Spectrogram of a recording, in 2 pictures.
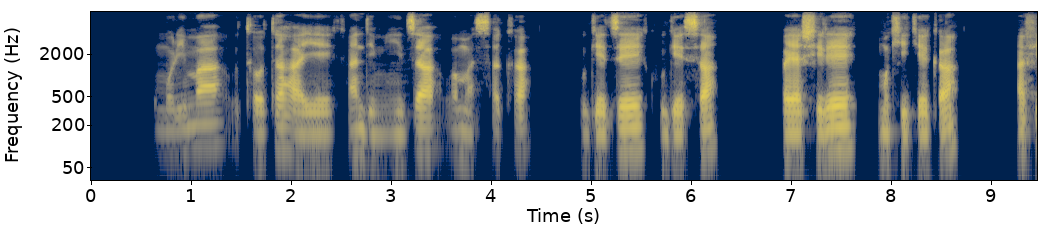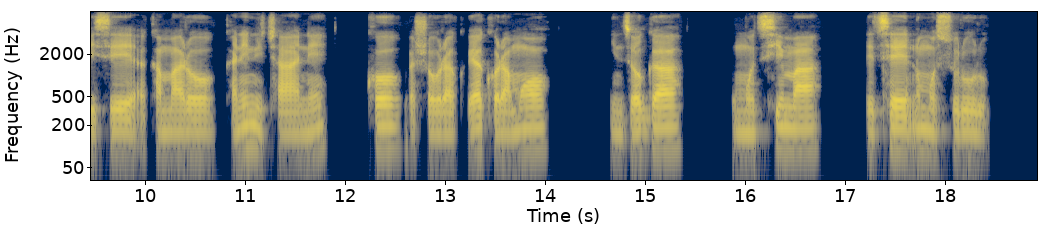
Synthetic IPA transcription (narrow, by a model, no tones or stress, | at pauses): umuɾimaṵtʰo̞ːtʰahaje̞kʰaːndimŋiːzawamasakʰa | uɡe̞ze̞k̚ʰuɡe̞sa | βajaʃiɾe̞ | mukʰiɡe̞ɡaː | fise̞a̰kʰamaɾo̞kʰaninit͡ʃaːne̞ | kʰo̞βaʃo̞βo̞ɾakujakʰo̞ɾamŋo̞ | inzo̞ɡa | umutʰima | nde̞t͡se̞nʔumusuɾuɾu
